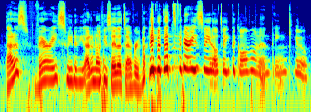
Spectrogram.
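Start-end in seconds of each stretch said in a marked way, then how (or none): 3.1-6.2 flattered giggle. Real, not acted. Flattered by chat compliment.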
